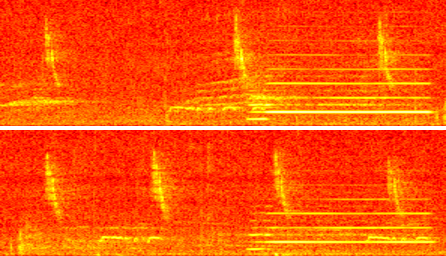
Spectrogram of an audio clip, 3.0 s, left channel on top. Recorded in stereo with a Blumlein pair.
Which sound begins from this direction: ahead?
A flute, at 1.6 s.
